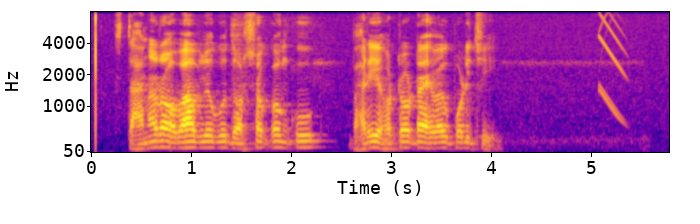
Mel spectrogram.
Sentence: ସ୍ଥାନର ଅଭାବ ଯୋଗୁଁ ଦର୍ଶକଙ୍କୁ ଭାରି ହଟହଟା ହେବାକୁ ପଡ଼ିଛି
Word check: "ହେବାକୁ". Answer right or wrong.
right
